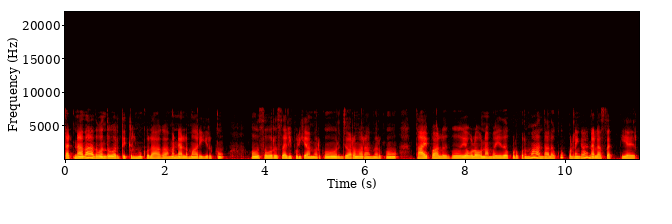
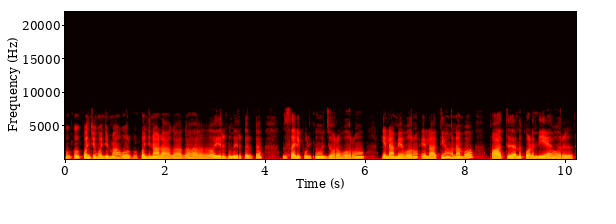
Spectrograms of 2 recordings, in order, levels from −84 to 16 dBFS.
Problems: background sounds at intervals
